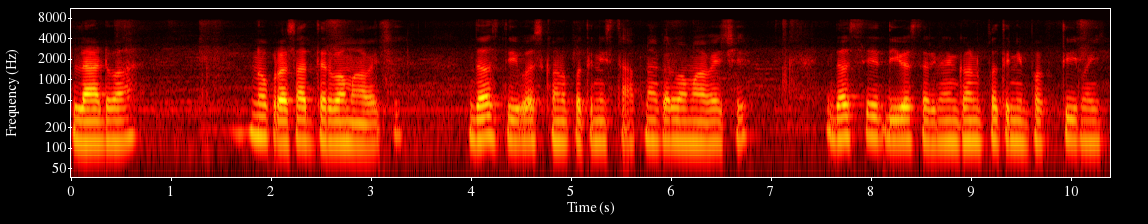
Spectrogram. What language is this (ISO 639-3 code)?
guj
